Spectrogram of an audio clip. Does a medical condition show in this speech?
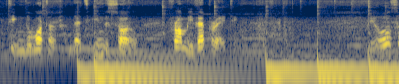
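No.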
